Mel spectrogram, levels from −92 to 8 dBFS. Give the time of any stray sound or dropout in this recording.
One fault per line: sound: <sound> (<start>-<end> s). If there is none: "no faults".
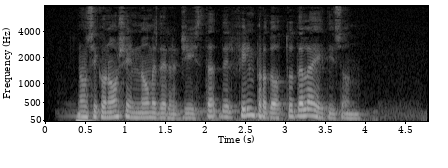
no faults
